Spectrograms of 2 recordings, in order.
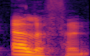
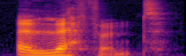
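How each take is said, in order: First: The stress falls on the first syllable. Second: The stress falls on a later syllable. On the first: The speaker calls it right. "so the stress is on the first syllable" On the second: The speaker calls it wrong. "I don't say elephant"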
